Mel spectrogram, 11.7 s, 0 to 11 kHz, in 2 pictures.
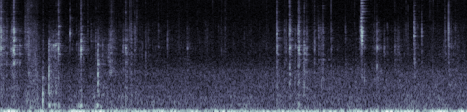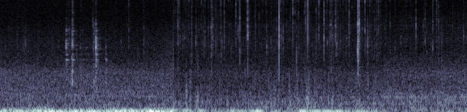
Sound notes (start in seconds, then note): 8.4 fire crackling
